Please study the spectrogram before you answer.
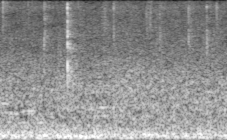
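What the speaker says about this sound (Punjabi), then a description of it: "ਲੋ ਬਈ ਪੂਰਾ ਮੀਂਹ ਆ ਗਿਆ" Heavy rain pours down in a constant, close wash of patter with scattered sharper drop hits, and no voices.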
